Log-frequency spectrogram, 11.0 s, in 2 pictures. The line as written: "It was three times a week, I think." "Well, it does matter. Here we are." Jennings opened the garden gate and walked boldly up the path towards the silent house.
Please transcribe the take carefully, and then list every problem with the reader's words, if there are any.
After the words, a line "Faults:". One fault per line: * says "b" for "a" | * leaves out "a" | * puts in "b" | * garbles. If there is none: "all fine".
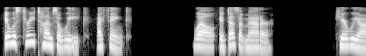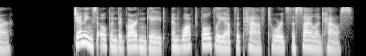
"It was three times a week, I think." "Well, it doesn't matter. Here we are." Jennings opened the garden gate and walked boldly up the path towards the silent house.
Faults:
* says "doesn't" for "does"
